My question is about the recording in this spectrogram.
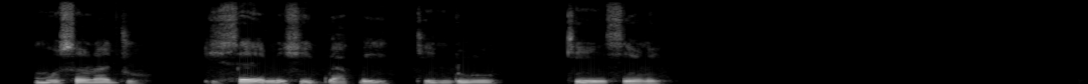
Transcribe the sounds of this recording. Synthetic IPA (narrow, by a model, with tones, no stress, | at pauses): mo˧sã˧ɾa˧d͡ʒu˨ | i˧sɛ˦˨mĩ˨˦ʃi˦˨ɡ͡ba˨k͡pe˨˦ | kʰi˦˨˧n̩˦du˦ɾu˦ | kʰi˦˨ĩ˧sĩ˨ɾ̃ĩ˨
